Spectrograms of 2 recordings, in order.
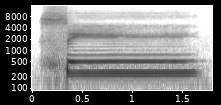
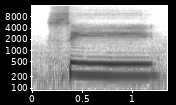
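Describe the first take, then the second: First: Tone three, with a flat pitch. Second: Tone six, another distinct pitch. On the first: "Third tone C. Very flat" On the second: "number six"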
